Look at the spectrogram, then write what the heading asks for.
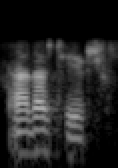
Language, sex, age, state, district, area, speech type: Kashmiri, male, 45-60, Jammu and Kashmir, Budgam, urban, conversation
